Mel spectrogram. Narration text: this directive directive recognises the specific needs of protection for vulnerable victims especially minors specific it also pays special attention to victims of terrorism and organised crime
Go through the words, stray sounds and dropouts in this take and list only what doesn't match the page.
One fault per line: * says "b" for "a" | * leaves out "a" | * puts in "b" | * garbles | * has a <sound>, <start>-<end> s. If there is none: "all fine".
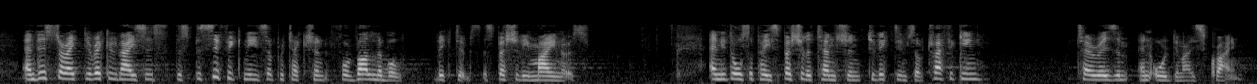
* leaves out "directive"
* says "and" for "specific"
* puts in "trafficking"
